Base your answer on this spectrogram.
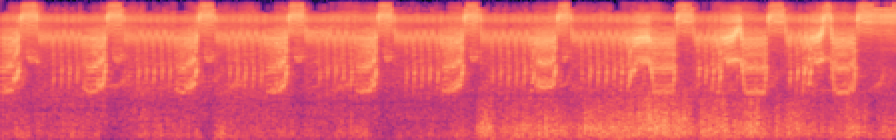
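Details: A Walker's cicada calls in rapid rhythmic bursts, each a buzzing pulse with an upward-swooping whistle, repeated every second or so over a dense, loud insect drone that swells toward the end.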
